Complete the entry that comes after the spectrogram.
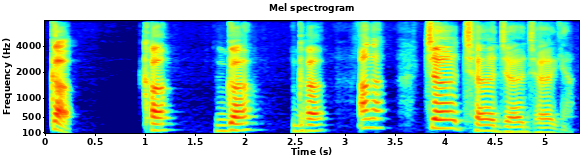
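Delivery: short, crisp schwa on each letter from क to झ; correct letter sounds. Shown as a demonstration. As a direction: say क, ख, ग with a short neutral 'uh' vowel. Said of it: "क्या है ये?".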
